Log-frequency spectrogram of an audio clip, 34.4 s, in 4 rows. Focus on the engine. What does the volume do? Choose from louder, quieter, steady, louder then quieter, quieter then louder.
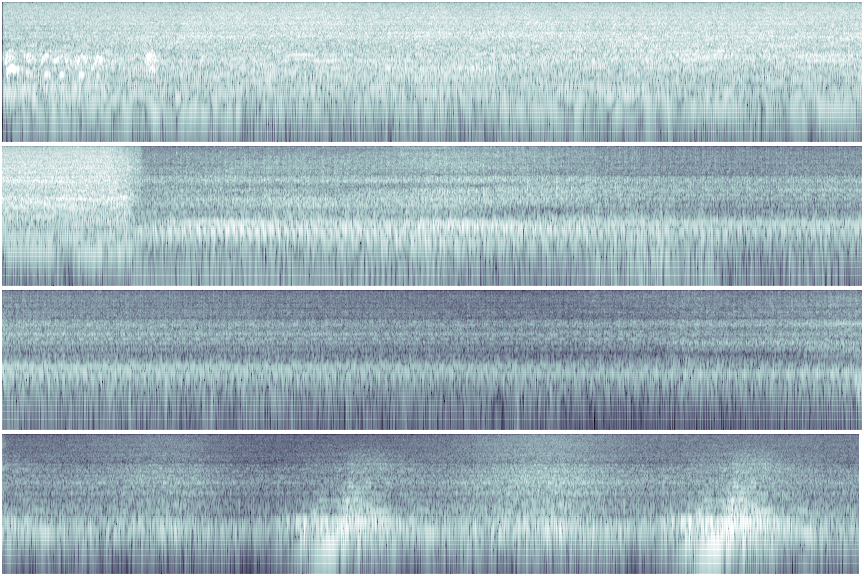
quieter then louder.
